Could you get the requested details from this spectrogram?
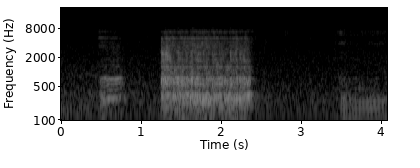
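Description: One long, loud, rattling snore between two fainter, shorter breath sounds in a quiet room: snoring in a sleeping dog.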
